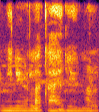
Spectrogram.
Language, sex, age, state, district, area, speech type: Malayalam, female, 45-60, Kerala, Kottayam, rural, spontaneous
